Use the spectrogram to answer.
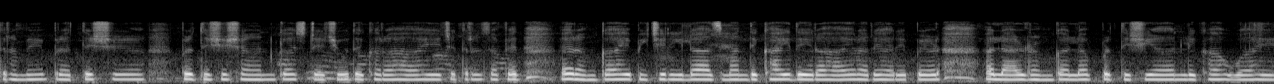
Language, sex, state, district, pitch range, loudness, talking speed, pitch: Hindi, female, Maharashtra, Aurangabad, 225-235 Hz, -15 LUFS, 125 wpm, 230 Hz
